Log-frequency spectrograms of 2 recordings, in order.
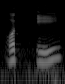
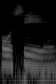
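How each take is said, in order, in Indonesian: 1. Suku katanya diucapkan terpisah, tanpa disambung. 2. Konsonan itu menyambung ke suku kata kedua.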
